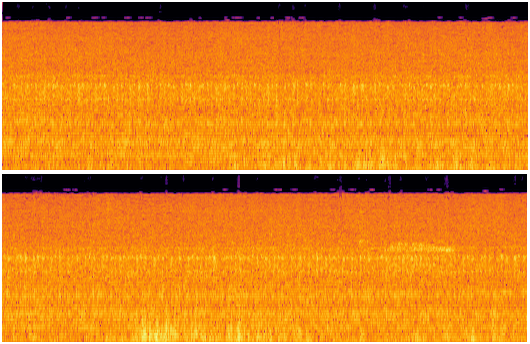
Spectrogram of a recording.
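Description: Car engine idling steadily, with a brief louder low sound about two-thirds of the way through.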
